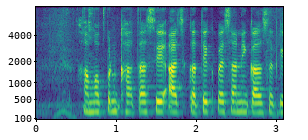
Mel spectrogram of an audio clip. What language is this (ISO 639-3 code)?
mag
